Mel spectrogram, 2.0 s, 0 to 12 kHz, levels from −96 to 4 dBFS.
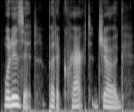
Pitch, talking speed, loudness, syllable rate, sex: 190 Hz, 210 wpm, -20 LUFS, 5.0 syllables/s, female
